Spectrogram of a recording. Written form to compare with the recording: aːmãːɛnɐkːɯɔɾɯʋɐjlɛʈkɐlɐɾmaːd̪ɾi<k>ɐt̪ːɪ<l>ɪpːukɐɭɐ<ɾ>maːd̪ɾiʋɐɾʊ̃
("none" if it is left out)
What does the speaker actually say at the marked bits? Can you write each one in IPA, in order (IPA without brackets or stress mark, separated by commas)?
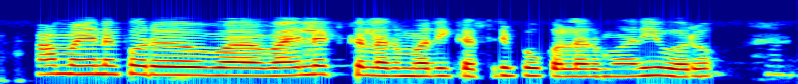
k, ɾ, ɾ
